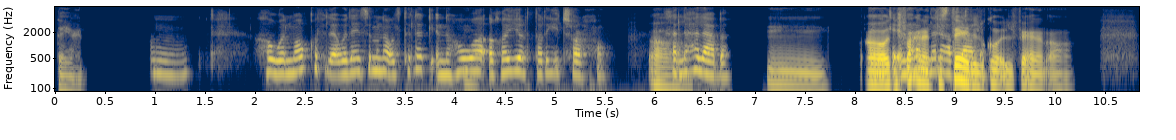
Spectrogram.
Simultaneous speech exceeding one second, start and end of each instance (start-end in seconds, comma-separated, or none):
8.1-9.3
